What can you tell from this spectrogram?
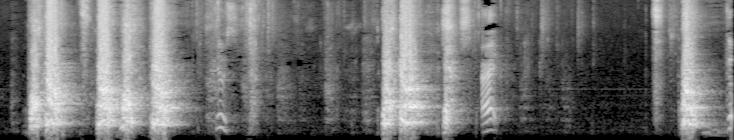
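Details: Gia, a cane corso, and Deuce, a bullmastiff, two house dogs performing tricks and barking on command for food rewards; loud deep barks in quick groups of three, then single ones, with a person's voice between them.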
